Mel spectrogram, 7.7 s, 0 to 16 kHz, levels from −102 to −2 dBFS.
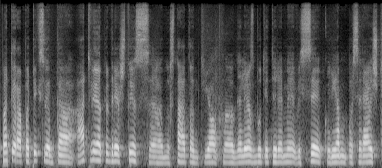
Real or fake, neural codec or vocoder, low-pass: fake; codec, 44.1 kHz, 2.6 kbps, DAC; 14.4 kHz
